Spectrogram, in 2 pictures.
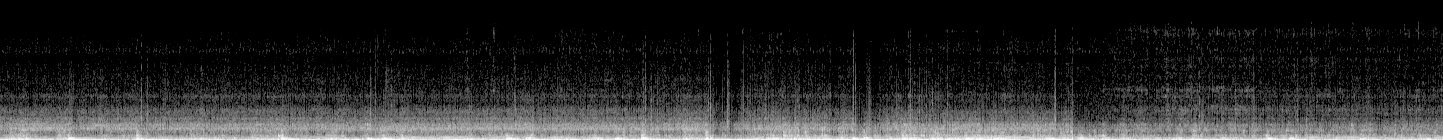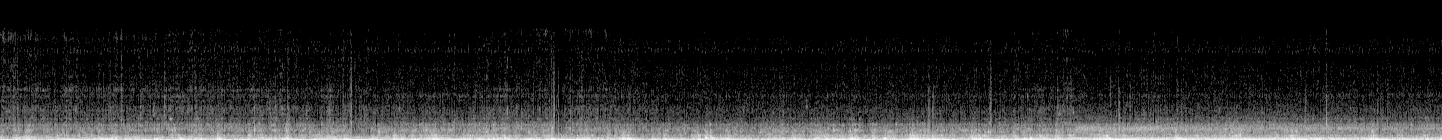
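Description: Wind buffeting the microphone and water rushing along a kite-pulled kayak under way: a continuous low rumble that keeps wavering in level.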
